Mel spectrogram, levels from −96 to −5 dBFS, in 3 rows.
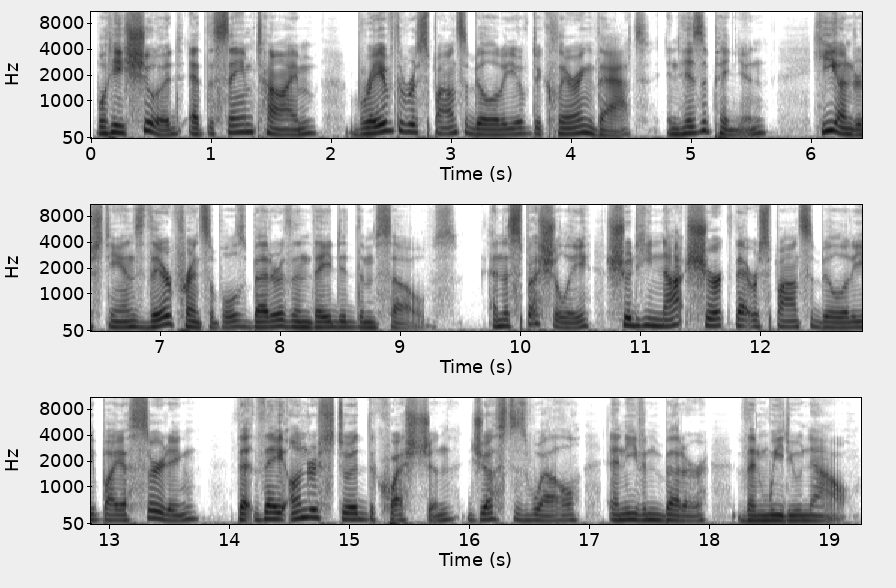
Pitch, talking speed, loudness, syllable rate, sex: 150 Hz, 155 wpm, -21 LUFS, 4.7 syllables/s, male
